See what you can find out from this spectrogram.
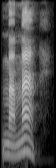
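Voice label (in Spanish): "mama", Spanish, male; AppLenguaje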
